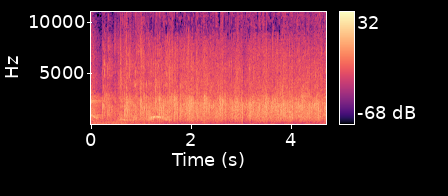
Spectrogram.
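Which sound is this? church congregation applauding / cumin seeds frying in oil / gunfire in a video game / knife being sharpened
church congregation applauding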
